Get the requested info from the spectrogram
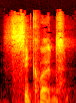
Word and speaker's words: cichlid: It's pronounced cichlid. – Not kitten.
